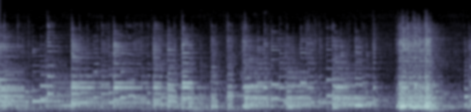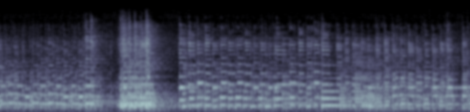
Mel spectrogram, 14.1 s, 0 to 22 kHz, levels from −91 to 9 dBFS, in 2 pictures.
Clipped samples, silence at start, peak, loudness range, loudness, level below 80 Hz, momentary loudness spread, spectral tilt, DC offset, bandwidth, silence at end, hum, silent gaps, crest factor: under 0.1%; 0 s; 0 dBFS; 5 LU; -24 LUFS; -60 dBFS; 10 LU; -5.5 dB/octave; under 0.1%; 12.5 kHz; 0 s; none; none; 22 dB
